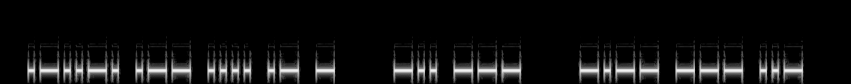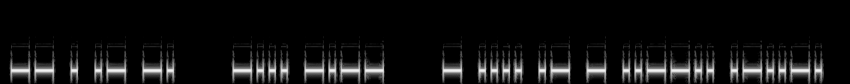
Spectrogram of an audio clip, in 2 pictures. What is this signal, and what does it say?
Morse code, heard as a keyed tone, about 20 wpm, 650 Hz. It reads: "WHAT DO YOU MEAN BY THAT?"
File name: 05-Chapter-05 20 WPM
